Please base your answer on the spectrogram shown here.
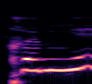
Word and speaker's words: premier: attention à la prononciation premier masculin premiè féminin premiier j'ai prononcer r premier je ne prononce pas r l'adjectif masculin en on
